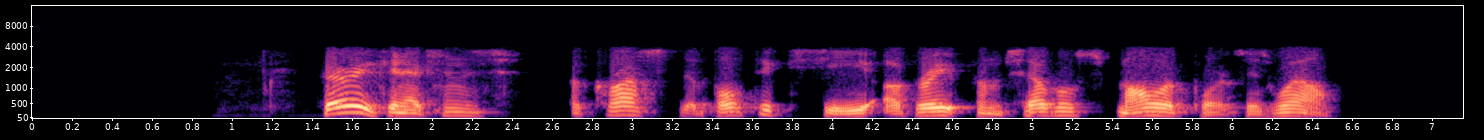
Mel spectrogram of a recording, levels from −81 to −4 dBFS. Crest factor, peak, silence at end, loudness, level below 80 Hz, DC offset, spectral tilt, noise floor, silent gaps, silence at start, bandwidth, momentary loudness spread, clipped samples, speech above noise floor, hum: 16 dB; -2 dBFS; 0.65 s; -18 LUFS; -56 dBFS; under 0.1%; -10.5 dB/octave; under -90 dBFS; none; 1.45 s; 4.1 kHz; 14 LU; under 0.1%; over 73 dB; none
